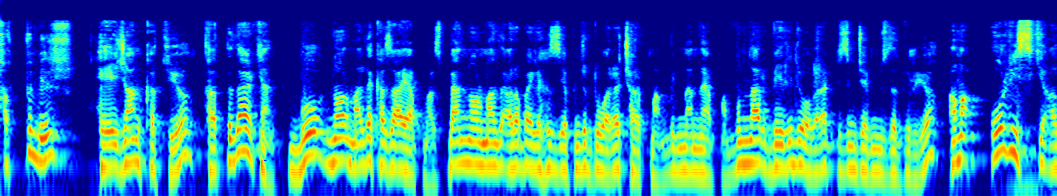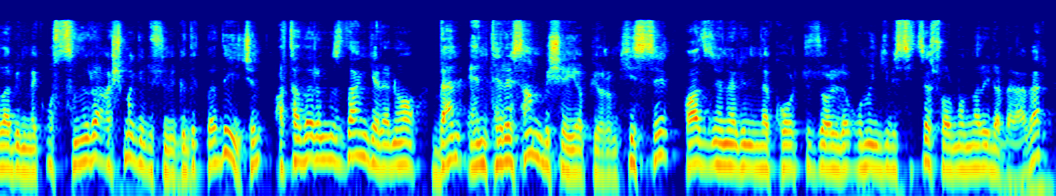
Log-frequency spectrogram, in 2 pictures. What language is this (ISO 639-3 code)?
tur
